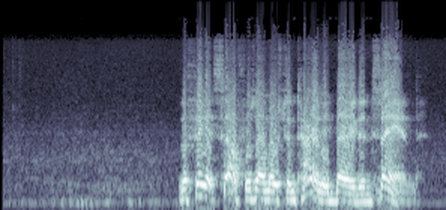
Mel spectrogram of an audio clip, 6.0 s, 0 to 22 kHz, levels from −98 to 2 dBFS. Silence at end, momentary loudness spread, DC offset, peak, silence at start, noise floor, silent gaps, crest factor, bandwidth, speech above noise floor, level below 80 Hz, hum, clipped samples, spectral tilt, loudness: 0.4 s; 5 LU; under 0.1%; 0 dBFS; 1.7 s; -42 dBFS; none; 8 dB; 12.5 kHz; 36 dB; -44 dBFS; none; 0.3%; -5.5 dB/octave; -6 LUFS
